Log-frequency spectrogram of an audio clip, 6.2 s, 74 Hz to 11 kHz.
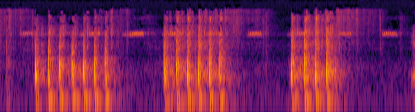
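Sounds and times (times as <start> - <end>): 
rapid hollow knocking on a wooden door: 0.5 - 1.8, 2.4 - 3.5, 4.3 - 5.2.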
